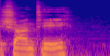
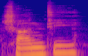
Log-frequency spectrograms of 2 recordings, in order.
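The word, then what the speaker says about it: Chauntea: pronounce that name c-h-a-u-n-t-e-a I would say Shaun T yeah Shanti his allies include Gand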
